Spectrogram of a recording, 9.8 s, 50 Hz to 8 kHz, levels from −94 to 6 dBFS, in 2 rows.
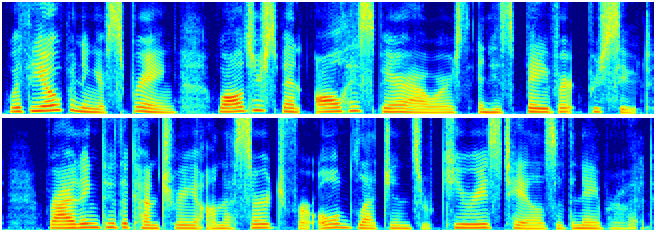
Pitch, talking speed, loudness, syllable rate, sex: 235 Hz, 190 wpm, -20 LUFS, 5.2 syllables/s, female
